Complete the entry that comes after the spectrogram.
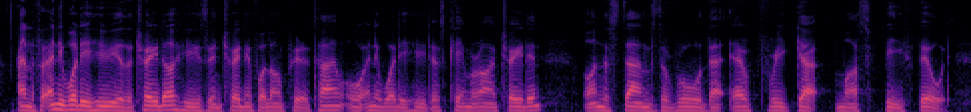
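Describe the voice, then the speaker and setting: A man's fairly low voice with a British accent at a fairly quick pace, on a very clean recording with a silent background. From Britain. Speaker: trading analyst YouTuber. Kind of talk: market analysis commentary. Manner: casual, animated.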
